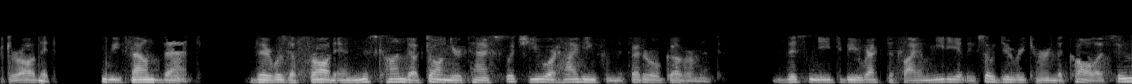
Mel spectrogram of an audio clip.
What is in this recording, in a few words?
Tax Scam Voicemail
